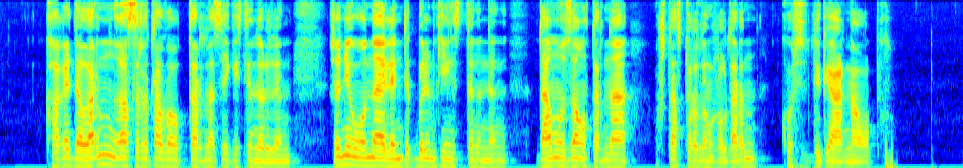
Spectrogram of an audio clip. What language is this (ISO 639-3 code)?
kaz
